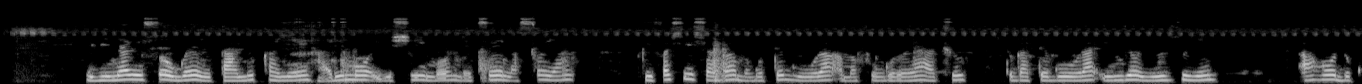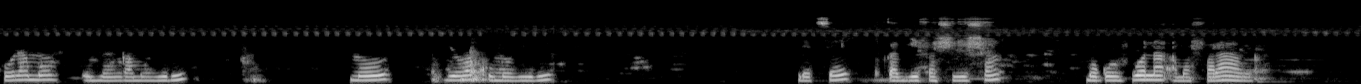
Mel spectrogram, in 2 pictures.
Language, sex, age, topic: Kinyarwanda, female, 18-24, agriculture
